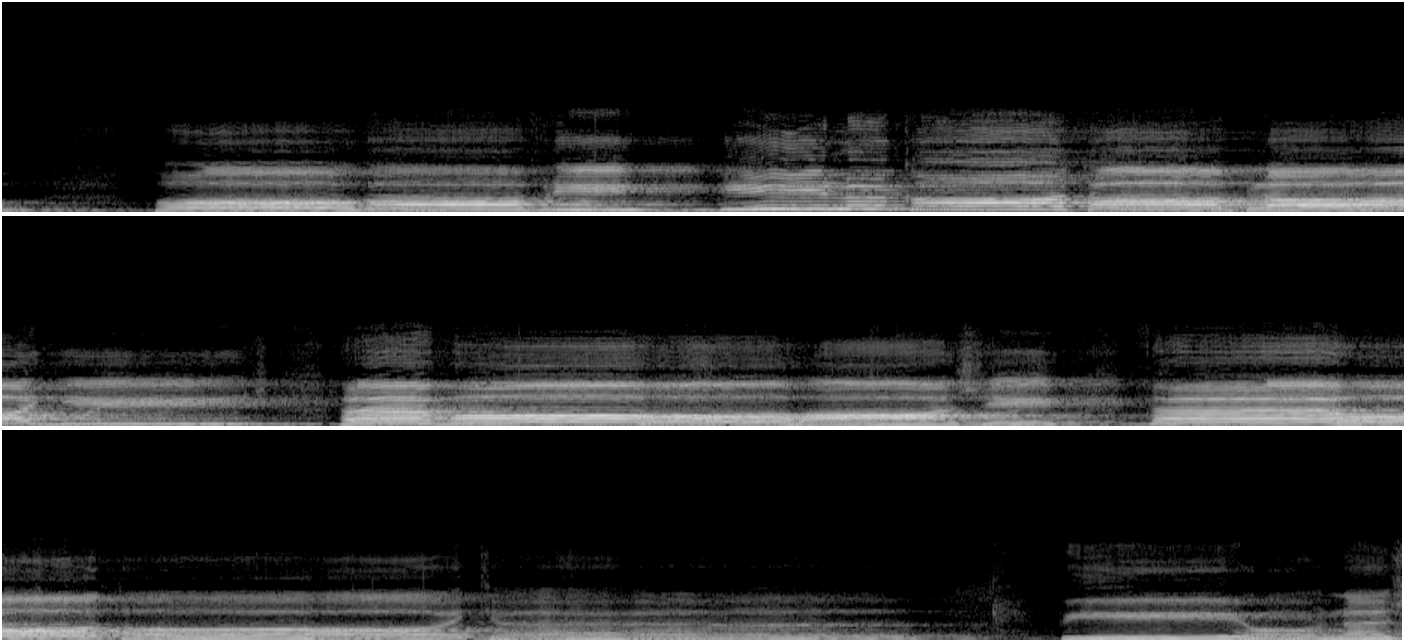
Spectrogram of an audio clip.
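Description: Unaccompanied sung chant: a voice sings slow, melismatic melodic phrases with a slight waver, pausing briefly between phrases.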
